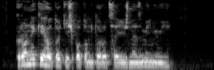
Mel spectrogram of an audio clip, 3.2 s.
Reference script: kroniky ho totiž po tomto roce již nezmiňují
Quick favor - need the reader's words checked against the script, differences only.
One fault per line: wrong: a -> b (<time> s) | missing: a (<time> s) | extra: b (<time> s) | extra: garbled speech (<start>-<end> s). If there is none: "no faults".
no faults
